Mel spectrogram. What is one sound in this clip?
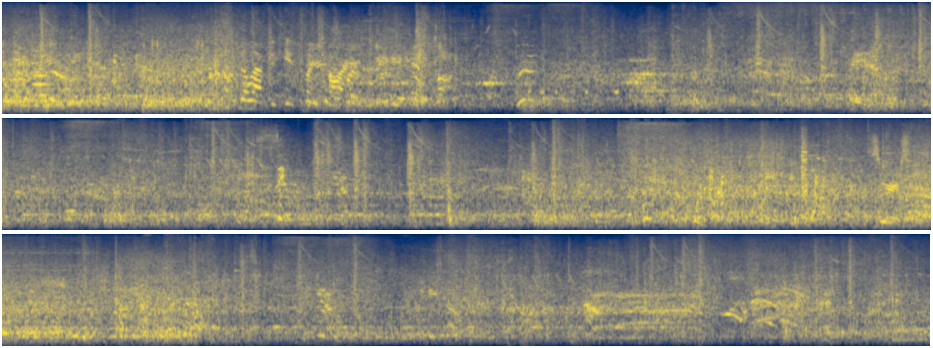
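Magic spells crackle and blast.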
